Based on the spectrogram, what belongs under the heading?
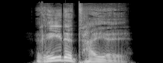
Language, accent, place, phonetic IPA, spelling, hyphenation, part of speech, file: German, Germany, Berlin, [ˈʁeːdəˌtaɪ̯l], Redeteil, Re‧de‧teil, noun, De-Redeteil.ogg
- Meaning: part of speech (the function a word or phrase performs)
